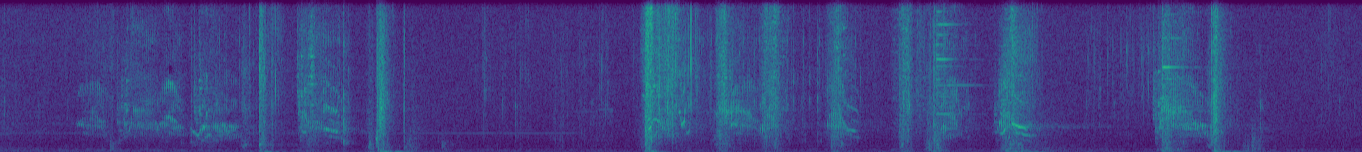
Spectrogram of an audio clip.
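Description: Game creatures hiss, growl and screech in a fight.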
